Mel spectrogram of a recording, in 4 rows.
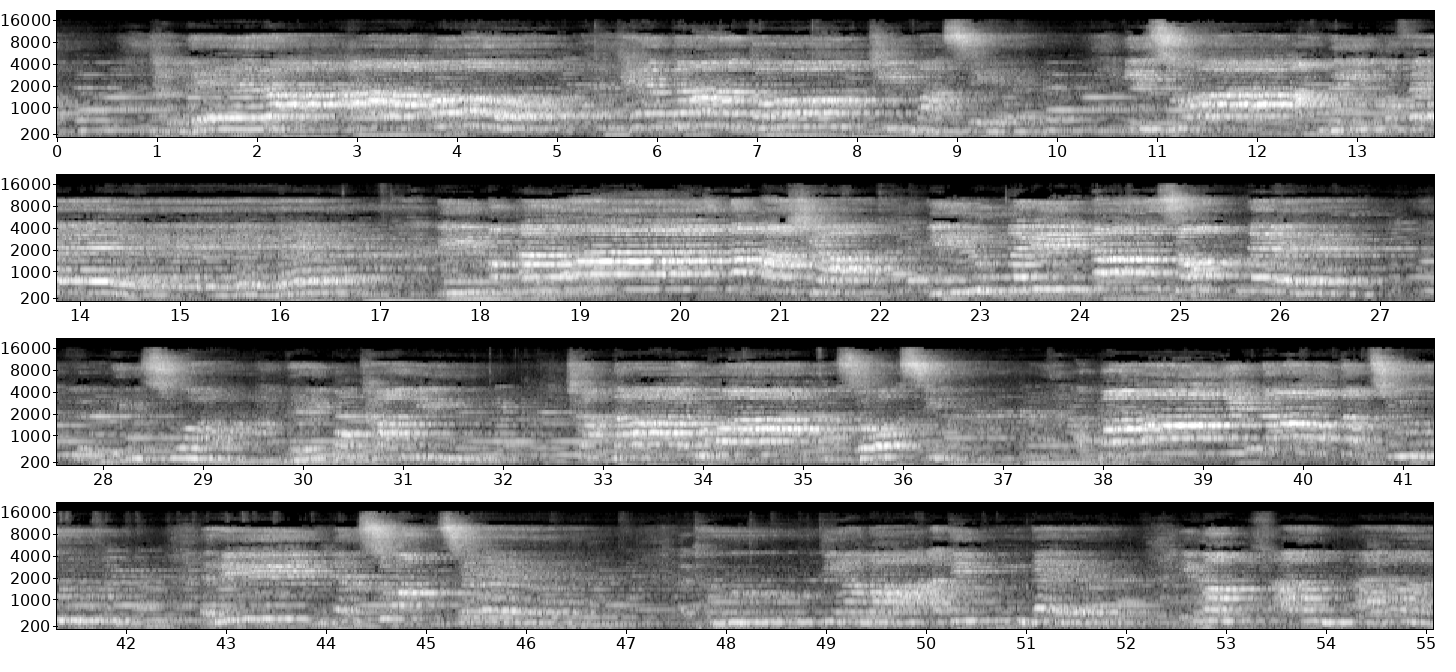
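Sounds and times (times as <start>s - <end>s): woman singing into a microphone: 0.0s - 55.0s
sustained low bass notes: 10.8s - 19.7s.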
